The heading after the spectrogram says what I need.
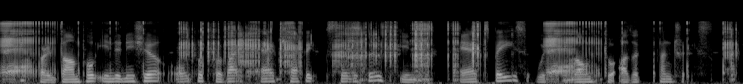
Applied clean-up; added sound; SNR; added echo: neural diffusion model UNIVERSE++.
